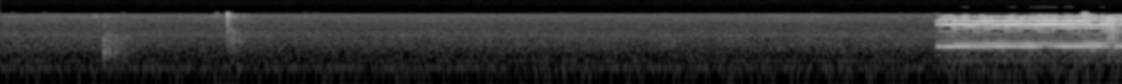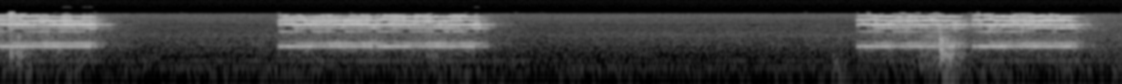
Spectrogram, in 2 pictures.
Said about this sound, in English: Do you need to get that? No, I think the answering phone's just got it. Okay. You have an answering phone like mine. I can't really turn off the stupid sound.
